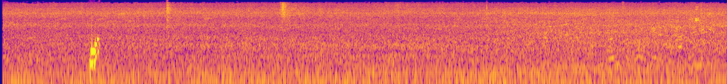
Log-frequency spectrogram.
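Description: Steady city street noise with a low traffic rumble. About two seconds in comes one brief, loud pitched call.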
